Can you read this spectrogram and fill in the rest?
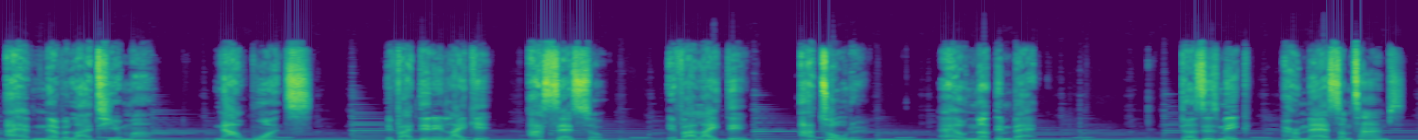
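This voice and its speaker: An actor playing a proud, tender middle-aged father in an audio drama, giving earnest, deliberate advice from a hospital bed. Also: mid-range voice. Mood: fatherly, sincere. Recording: guitar music under the voice.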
